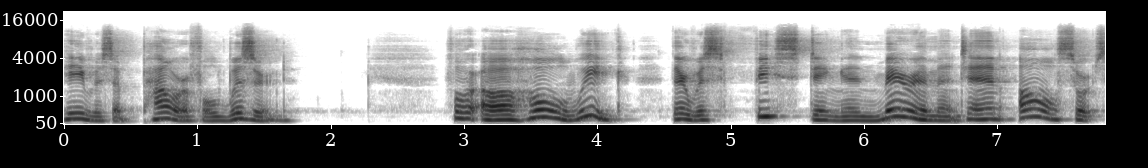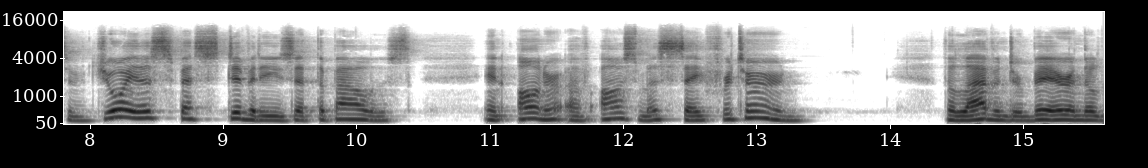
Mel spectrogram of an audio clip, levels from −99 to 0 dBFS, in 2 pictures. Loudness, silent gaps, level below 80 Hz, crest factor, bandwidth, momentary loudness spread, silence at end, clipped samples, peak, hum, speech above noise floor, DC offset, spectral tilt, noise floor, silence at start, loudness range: -20 LUFS; none; -72 dBFS; 18 dB; 12.5 kHz; 10 LU; 0 s; under 0.1%; -4 dBFS; none; 54 dB; under 0.1%; -4.5 dB/octave; -74 dBFS; 0 s; 3 LU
